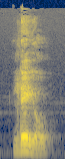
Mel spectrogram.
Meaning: a male given name, equivalent to English Leo
- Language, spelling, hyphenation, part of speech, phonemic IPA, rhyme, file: Dutch, Leo, Leo, proper noun, /ˈleː.oː/, -eːoː, Nl-Leo.ogg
